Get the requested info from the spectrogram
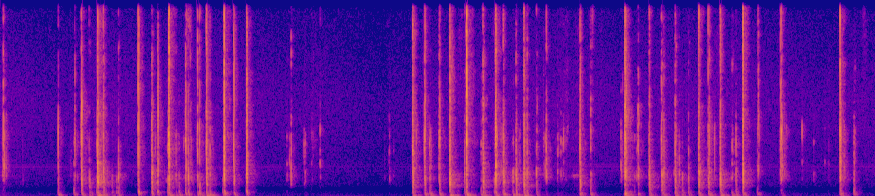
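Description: Typing on a computer keyboard: quick runs of keystrokes, broken by a pause of over a second about two and a half seconds in.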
